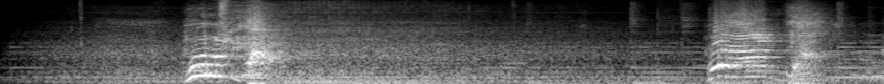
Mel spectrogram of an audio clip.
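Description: Two explosive sneezes, each a sharp inhaled lead-in then a forceful burst, over background music.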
